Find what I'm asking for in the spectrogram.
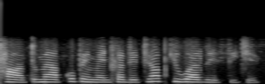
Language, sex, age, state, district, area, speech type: Hindi, female, 30-45, Madhya Pradesh, Jabalpur, urban, conversation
